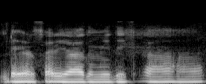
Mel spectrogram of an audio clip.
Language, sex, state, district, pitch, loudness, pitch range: Hindi, male, Bihar, Patna, 120 Hz, -14 LUFS, 120-125 Hz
